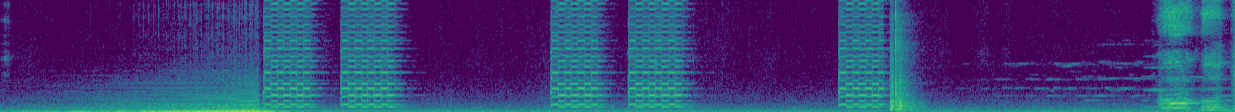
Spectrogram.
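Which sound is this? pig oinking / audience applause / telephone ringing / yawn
telephone ringing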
